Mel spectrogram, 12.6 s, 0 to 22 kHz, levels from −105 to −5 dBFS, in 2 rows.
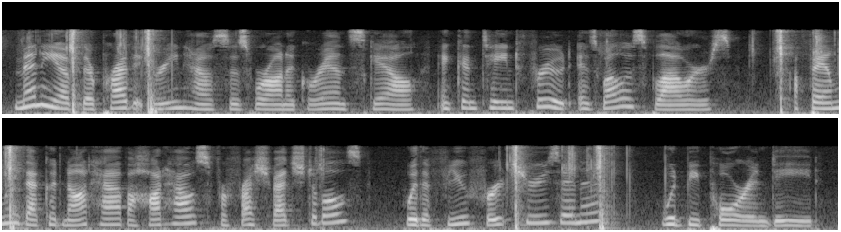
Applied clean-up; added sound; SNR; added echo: none; Fire; 5 dB; none.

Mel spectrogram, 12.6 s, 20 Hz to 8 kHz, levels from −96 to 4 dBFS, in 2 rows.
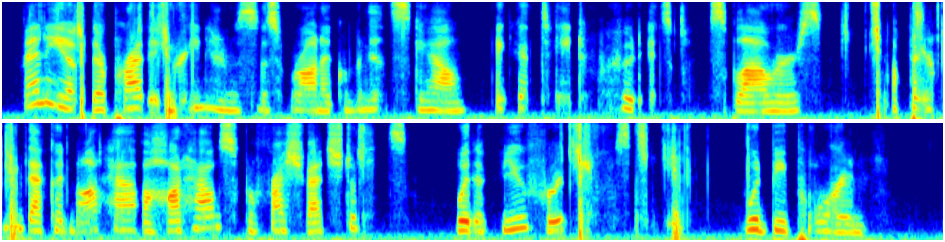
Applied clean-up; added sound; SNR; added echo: neural diffusion model UNIVERSE++.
